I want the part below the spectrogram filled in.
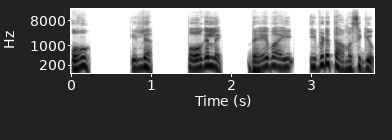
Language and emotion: Malayalam, fearful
